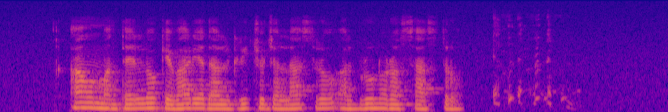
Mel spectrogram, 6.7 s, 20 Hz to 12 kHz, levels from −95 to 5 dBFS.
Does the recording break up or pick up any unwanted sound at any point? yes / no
yes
